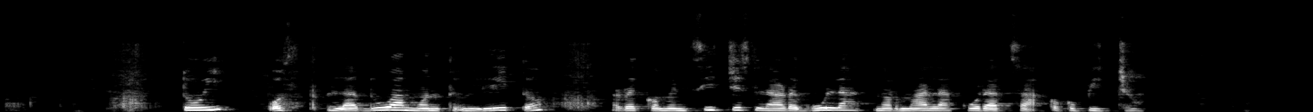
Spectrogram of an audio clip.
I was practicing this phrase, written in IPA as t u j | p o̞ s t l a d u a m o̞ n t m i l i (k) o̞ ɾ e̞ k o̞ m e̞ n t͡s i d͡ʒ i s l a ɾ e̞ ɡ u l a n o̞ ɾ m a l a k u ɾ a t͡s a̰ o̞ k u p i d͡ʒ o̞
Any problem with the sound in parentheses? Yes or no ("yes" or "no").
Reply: yes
